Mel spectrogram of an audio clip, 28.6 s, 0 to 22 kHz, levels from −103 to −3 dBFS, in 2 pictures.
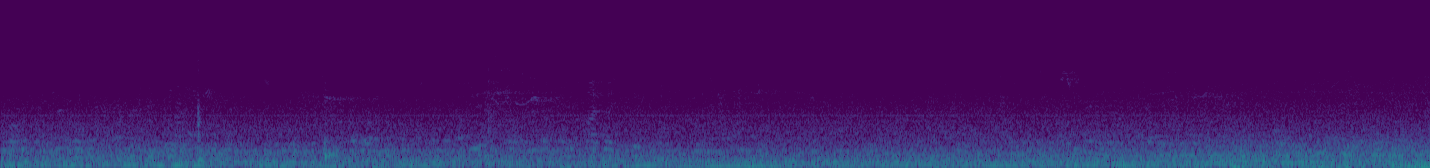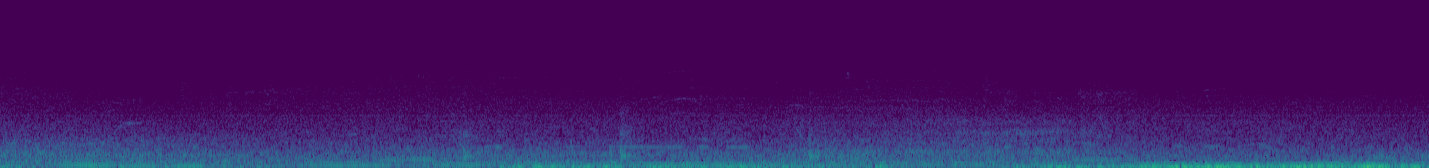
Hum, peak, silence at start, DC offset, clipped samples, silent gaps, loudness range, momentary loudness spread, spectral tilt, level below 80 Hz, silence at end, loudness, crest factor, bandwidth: none; -36 dBFS; 0 s; under 0.1%; under 0.1%; none; 6 LU; 8 LU; -8.5 dB/octave; -60 dBFS; 0 s; -66 LUFS; 20 dB; 4.6 kHz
